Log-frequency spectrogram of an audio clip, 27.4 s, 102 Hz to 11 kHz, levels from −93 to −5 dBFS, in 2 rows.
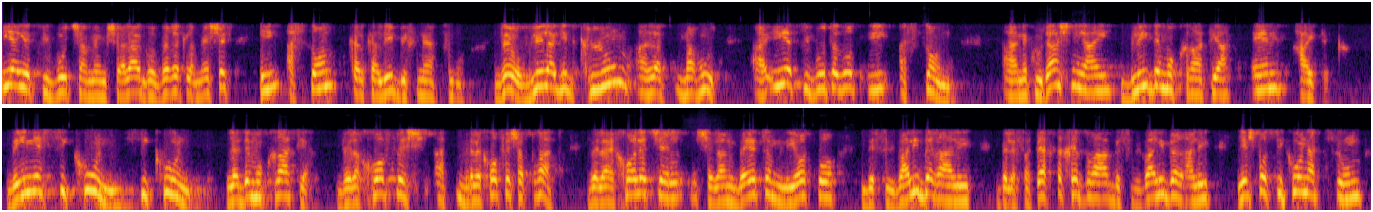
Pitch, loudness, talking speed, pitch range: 185 Hz, -23 LUFS, 115 wpm, 160-215 Hz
